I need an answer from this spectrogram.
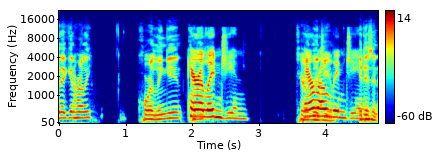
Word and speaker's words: Carolingian: Carolingian.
